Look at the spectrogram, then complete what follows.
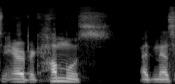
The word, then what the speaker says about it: hummus: I think how um I think in Arabic you pronounce it hamus um hummus is like the angle way to said humus like okay thing what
